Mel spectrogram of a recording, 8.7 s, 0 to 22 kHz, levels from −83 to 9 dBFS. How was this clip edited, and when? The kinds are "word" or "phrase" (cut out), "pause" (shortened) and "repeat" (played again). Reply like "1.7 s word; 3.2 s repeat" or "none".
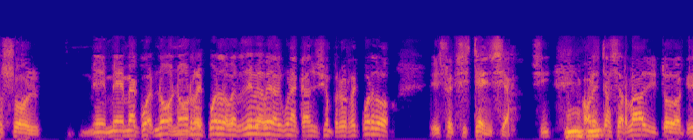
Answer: none

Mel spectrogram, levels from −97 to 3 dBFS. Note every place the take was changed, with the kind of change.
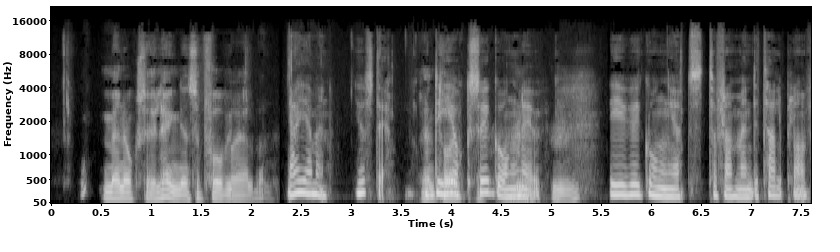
1.8 s phrase

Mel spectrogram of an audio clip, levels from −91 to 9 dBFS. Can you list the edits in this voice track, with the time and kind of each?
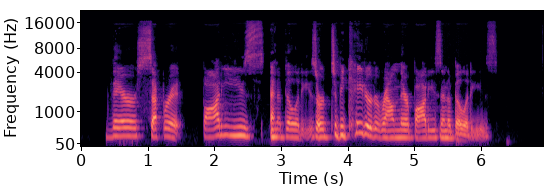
none

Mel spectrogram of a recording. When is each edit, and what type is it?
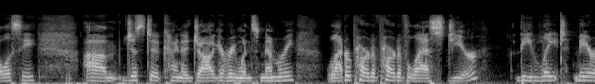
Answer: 3.8 s repeat; 5.1 s word

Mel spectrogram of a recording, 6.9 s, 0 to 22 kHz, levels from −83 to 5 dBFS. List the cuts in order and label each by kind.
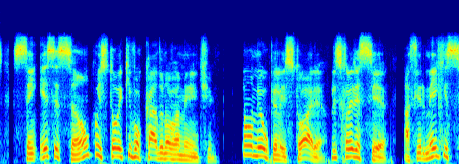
1.4 s word; 3.7 s word; 4.0 s word; 5.0 s word

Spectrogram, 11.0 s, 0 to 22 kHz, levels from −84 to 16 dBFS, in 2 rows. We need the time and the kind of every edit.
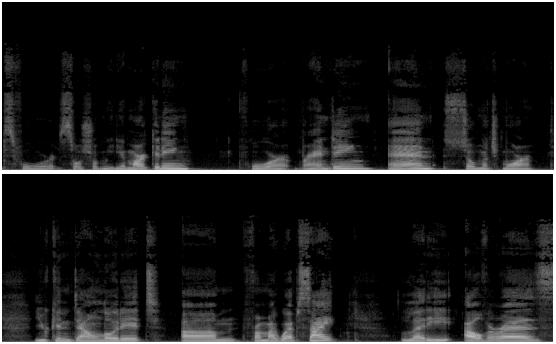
none

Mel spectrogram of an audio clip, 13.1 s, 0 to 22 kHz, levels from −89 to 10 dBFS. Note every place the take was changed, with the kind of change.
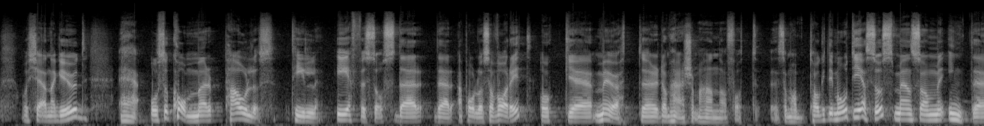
3.0 s pause; 7.1 s pause; 10.7 s pause

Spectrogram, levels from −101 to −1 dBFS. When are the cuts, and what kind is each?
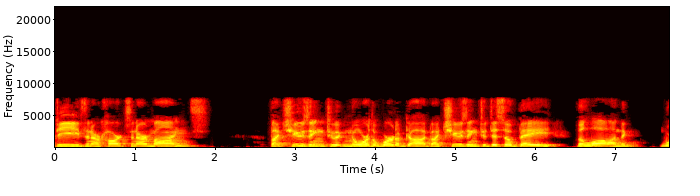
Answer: none

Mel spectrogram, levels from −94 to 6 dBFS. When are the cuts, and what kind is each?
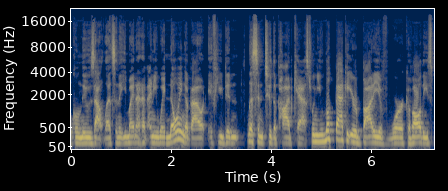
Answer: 1.9 s word; 3.5 s pause

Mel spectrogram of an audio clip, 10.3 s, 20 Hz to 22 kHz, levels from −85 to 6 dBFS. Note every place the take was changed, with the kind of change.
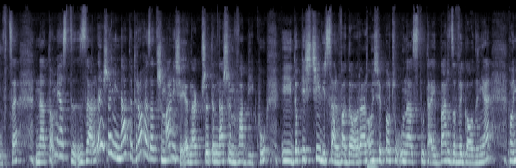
2.6 s word; 7.3 s word

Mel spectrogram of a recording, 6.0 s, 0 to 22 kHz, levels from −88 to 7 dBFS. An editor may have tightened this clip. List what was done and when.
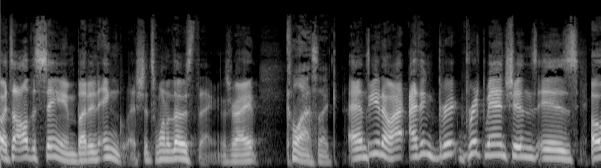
3.7 s word

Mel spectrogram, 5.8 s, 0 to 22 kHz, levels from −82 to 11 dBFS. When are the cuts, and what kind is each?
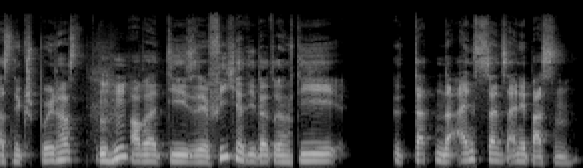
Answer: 2.9 s word

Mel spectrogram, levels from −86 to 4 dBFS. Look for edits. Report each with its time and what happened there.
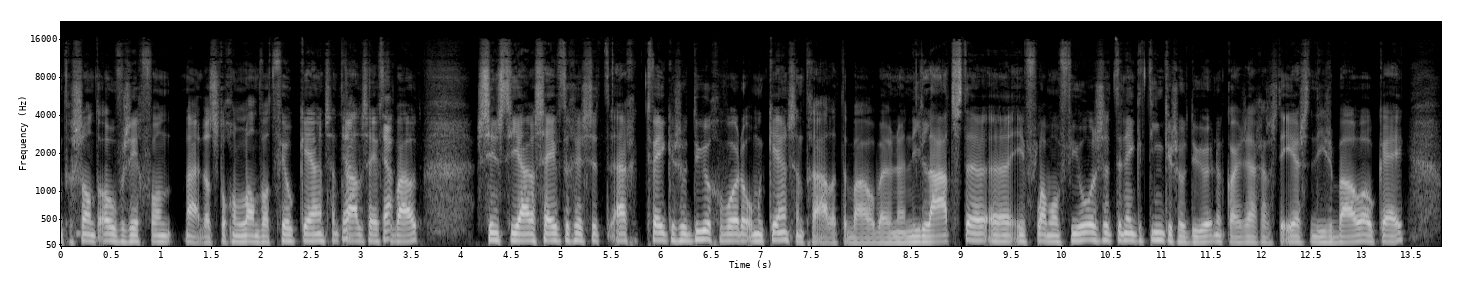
none

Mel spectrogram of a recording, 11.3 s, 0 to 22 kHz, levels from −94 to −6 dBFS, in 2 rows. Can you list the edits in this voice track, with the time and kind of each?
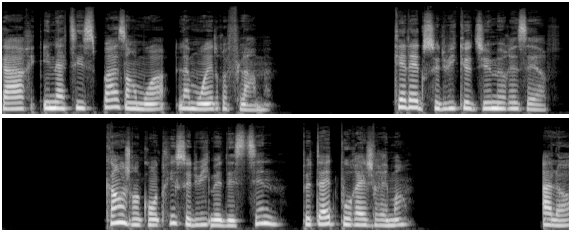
4.2 s word; 6.9 s word; 7.8 s word; 9.4 s word

